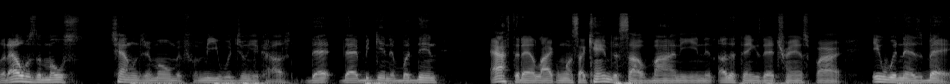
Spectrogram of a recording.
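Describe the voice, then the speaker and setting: A man with a New Orleans accent talks at a fairly quick pace with very deep, low pitch. Ordinary pitch variation runs through it against a quiet background. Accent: New Orleans accent, noticeable. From New Orleans, Louisiana. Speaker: former football player. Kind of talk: casual chat. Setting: studio.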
